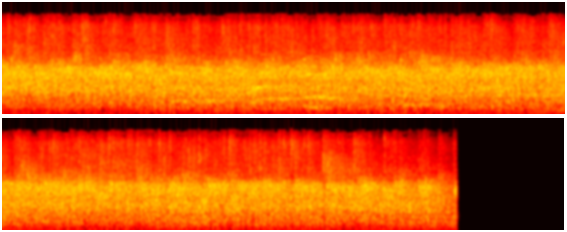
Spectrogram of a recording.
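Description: A large crowd of young people murmurs and chatters in an echoing hall.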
